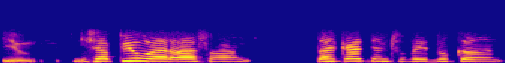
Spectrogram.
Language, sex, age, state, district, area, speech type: Kashmiri, female, 30-45, Jammu and Kashmir, Ganderbal, rural, conversation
